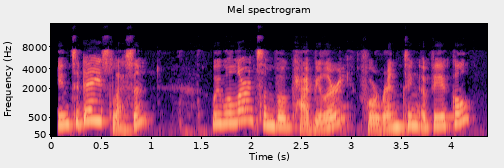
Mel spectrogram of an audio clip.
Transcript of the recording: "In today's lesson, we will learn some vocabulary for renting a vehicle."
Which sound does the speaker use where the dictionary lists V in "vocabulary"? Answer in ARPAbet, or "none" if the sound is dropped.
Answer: V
